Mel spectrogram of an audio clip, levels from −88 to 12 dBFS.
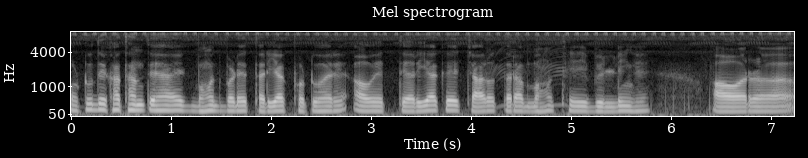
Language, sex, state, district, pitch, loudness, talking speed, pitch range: Chhattisgarhi, male, Chhattisgarh, Rajnandgaon, 125 Hz, -17 LUFS, 185 wpm, 120-140 Hz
